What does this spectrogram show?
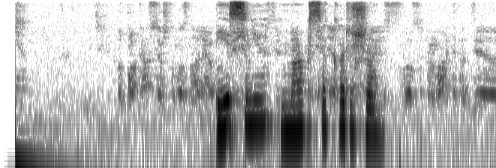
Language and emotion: Russian, sad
